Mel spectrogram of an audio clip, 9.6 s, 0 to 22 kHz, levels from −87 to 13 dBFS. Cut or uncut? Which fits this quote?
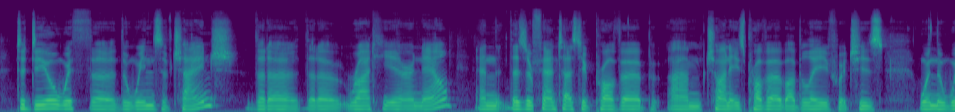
cut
